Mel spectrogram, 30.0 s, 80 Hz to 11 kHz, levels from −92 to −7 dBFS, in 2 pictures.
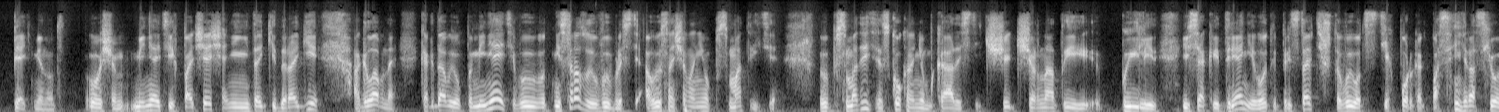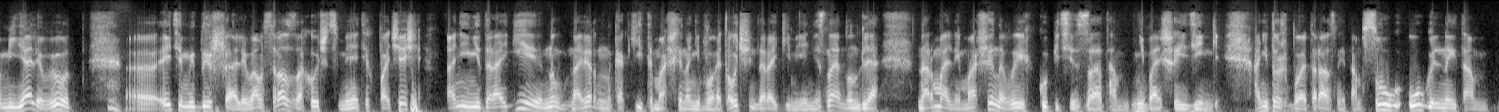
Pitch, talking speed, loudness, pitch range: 110 Hz, 200 wpm, -18 LUFS, 100-125 Hz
